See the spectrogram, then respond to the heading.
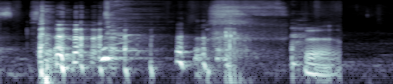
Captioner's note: both chuckling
